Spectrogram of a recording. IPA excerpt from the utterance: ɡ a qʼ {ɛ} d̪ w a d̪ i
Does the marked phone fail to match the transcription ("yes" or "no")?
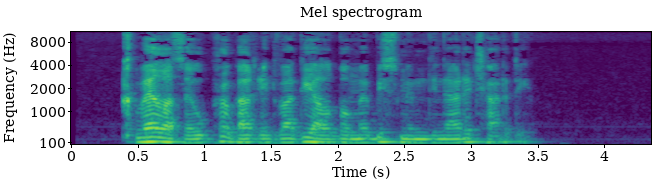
yes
